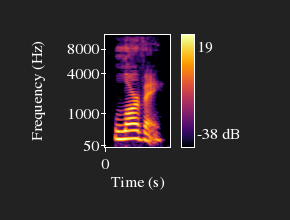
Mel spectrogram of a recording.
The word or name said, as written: larvae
